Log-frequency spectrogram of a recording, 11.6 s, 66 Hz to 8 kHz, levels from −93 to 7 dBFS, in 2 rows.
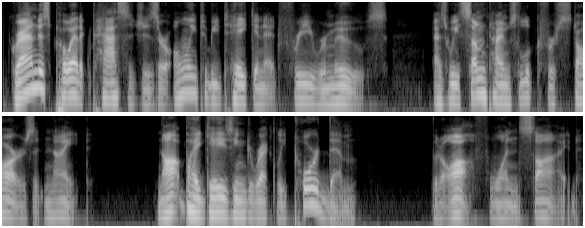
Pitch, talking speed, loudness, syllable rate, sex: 105 Hz, 150 wpm, -24 LUFS, 4.8 syllables/s, male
